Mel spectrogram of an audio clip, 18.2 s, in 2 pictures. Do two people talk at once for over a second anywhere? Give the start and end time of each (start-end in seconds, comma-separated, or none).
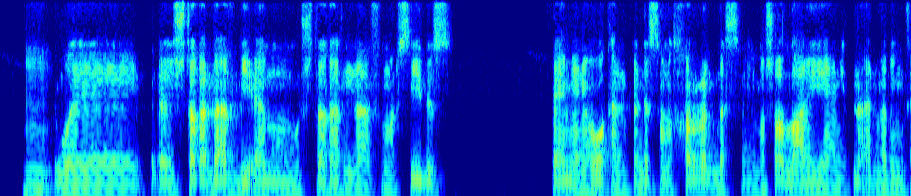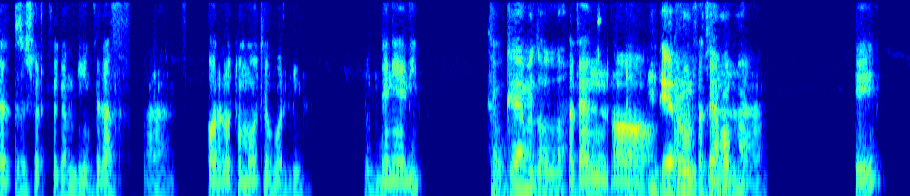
15.3-16.6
